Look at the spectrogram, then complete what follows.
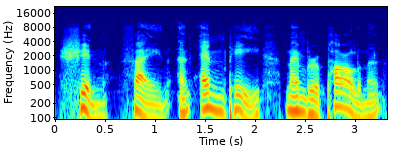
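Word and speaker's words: Sinn Féin: became the leader of wait for the pronunciation of this shin fame that s i double n in irish shin feign an mp member of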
